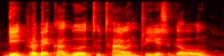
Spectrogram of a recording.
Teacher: It is rising intonation at the end of the sentence.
